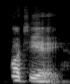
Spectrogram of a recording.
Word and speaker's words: Poitier: Poitier, yeah.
